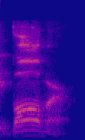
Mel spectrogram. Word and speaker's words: Baltimore: we say Baltimore, but people Yeah. in Baltimore, they pronounce it like it's like a D in there. Well, they say Balmer.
